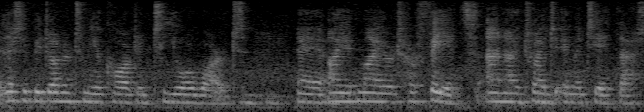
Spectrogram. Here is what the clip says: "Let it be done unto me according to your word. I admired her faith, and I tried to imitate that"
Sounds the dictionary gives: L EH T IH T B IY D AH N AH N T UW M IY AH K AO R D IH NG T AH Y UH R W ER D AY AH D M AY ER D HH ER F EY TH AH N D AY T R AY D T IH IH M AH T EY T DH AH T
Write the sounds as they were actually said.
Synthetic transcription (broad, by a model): L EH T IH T B IY D AH N AH N T UW M IY AH K AO R D IH NG T AH Y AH R W ER D AY AH D M AY ER D HH ER F EY S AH N AY T R AY D T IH IH M AH T EY T DH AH T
